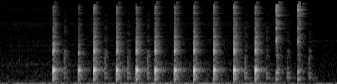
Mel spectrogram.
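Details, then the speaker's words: Sharp VC5M6E multi-standard VHS recorder being tested over RF: sharp evenly spaced clicks about five a second for a few seconds; the TV is clicking. Owner suspects a panel break or bad joints under one of the cans. "But, I don't know whether you can hear that. The TV is clicking."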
